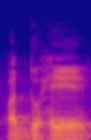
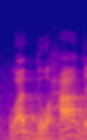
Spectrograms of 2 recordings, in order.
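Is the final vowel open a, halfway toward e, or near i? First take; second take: near i; open a. First: The final vowel is tilted far toward i. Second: The final vowel is a fully open a.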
